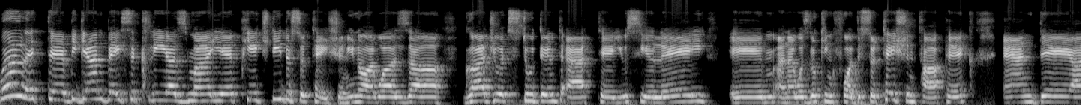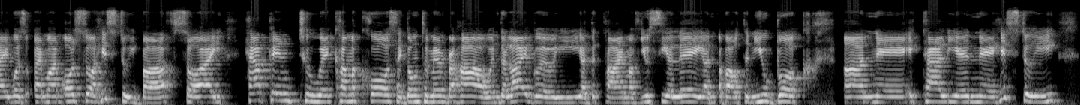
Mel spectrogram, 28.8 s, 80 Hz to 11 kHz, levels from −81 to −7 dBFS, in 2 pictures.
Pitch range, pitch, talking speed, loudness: 175-215 Hz, 185 Hz, 135 wpm, -23 LUFS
